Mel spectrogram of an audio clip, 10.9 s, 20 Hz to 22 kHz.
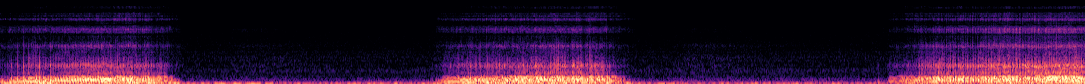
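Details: Snoring ASMR audio recording: loud, rough snores on the in-breath with quiet gaps between, about one every four seconds, roughly 14 a minute; snoring.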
